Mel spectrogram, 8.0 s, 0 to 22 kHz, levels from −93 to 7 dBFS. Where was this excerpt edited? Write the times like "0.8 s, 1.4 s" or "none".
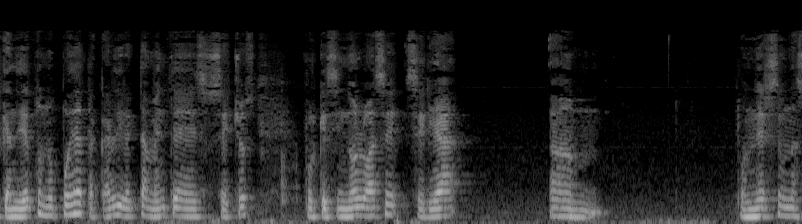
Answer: none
